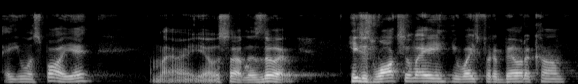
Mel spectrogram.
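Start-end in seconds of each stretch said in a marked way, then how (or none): 0.0-0.9 put-on easygoing, casual, light English accent. Retelling how a fellow fighter asked to spar, imitating Jack's English accent. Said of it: "So he got his little accent".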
